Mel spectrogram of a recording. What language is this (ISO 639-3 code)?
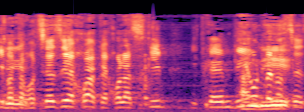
heb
